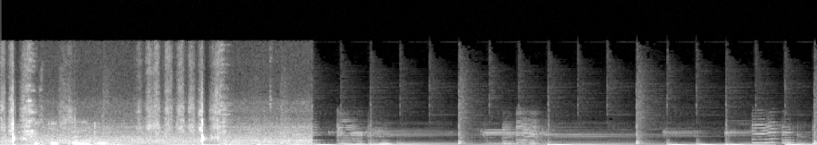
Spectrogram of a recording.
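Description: Kitchen knife cutting through an orange's peel on a wooden cutting board, with a few sharp clicks of the blade, the loudest about two and a half seconds in. Light guitar music plays underneath and is heard alone from about four seconds on.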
